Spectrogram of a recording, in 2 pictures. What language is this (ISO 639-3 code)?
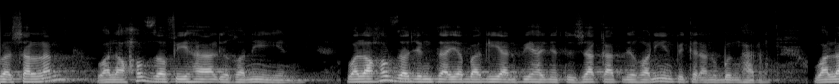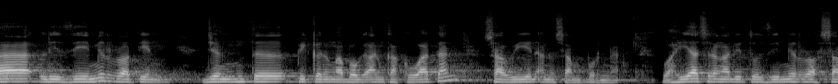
msa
